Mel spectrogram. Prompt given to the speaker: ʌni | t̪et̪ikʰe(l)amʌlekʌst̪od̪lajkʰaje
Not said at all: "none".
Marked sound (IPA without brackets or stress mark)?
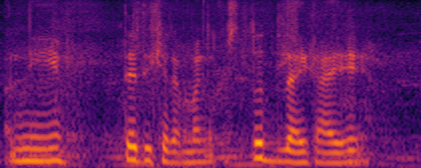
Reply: ɾ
